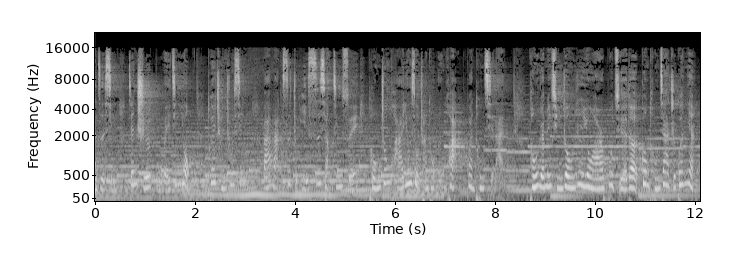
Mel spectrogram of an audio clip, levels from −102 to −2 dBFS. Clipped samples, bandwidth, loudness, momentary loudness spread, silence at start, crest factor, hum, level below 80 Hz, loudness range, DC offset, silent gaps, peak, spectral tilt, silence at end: under 0.1%; 16 kHz; -21 LUFS; 9 LU; 0 s; 20 dB; none; -42 dBFS; 2 LU; under 0.1%; none; -2 dBFS; -3 dB/octave; 0 s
